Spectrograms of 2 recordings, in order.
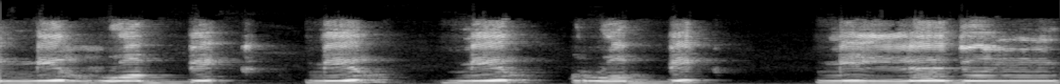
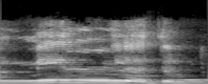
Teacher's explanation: اور اس کے بعد ادغام کامل کیا ہے کہ نون ساکن کے بعد اگر لام اور را آ جائے تو ہوتا یہ ہے کہ لام اور را کمپلیٹلی نون کے اوپر اوور کم کر لیتے ہیں اور غنہ مکمل طور پہ غائب ہو جاتا ہے. جیسے میر ربک، میر ربک، ملدن، ہم من لدن نہیں کہہ رہے، یعنی اس میں کہیں سے بھی آپ کو غنہ نظر نہیں آ رہا.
